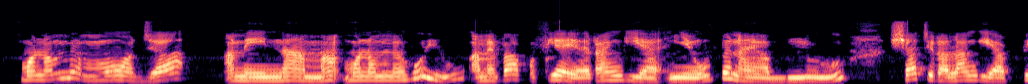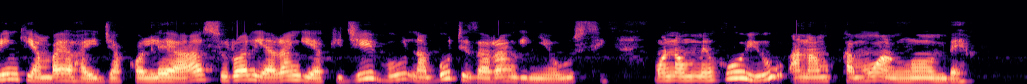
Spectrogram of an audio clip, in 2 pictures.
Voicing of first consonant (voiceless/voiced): voiced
